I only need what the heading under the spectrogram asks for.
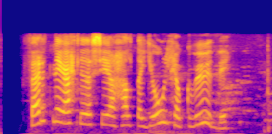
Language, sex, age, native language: Icelandic, female, 11, Icelandic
